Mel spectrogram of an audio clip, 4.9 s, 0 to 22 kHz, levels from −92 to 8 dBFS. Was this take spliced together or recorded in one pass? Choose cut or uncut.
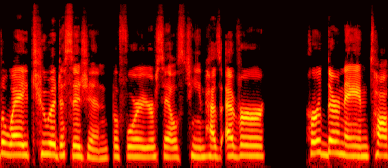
uncut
